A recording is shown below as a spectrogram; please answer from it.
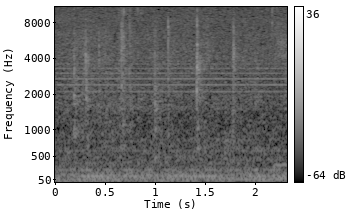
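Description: Computer keyboard keys pressed one at a time as a word is typed: faint, slow, unevenly spaced clicks.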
